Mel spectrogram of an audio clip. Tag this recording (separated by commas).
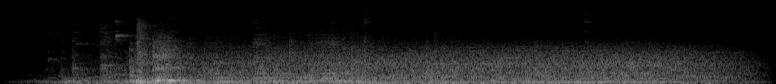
home sounds, Door, Sliding door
